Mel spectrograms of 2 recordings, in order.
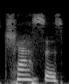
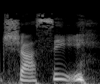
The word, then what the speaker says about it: chassis: What a sunroof is, we talked about the chassis, how it's not pronounced chassis, but chassis.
